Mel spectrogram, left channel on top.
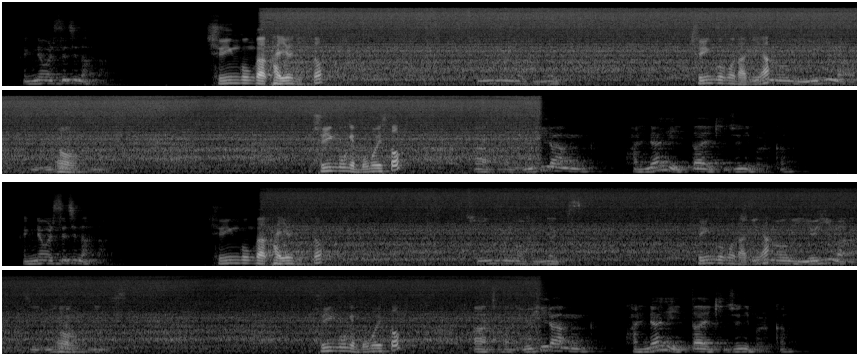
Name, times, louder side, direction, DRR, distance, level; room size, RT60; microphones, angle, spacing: voice 1, 0.2-1.1 4.6-5.8 7.4-9.8 13.3-14.4 14.8-16.4, equal, 85° right, 1.9 m, -42 dB
voice 2, 2.1-3.2 6.9-7.7 9.1-9.3 11.7-12.5, left 6 dB, 75° left, 0.5 m, -32 dB
sound 1, 2.6-14.0, left 7 dB, 30° left, 0.6 m, -37 dB
11.5 x 7.2 x 7.8 m
head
